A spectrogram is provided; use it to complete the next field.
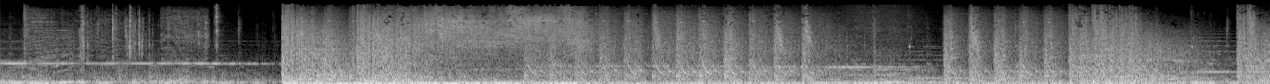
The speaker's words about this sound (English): Gun is way overheated. Dude, can I switch to a different gun?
